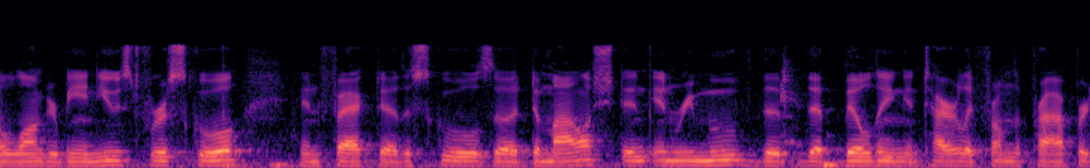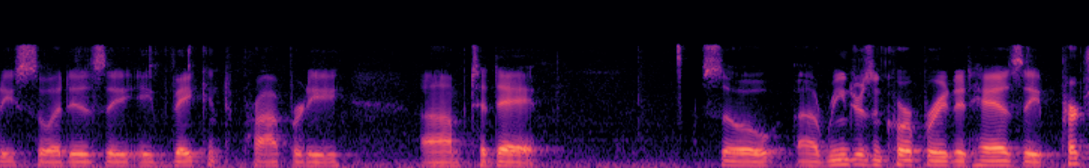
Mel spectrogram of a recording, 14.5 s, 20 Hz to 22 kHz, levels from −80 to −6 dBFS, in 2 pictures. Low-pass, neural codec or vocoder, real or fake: 7.2 kHz; none; real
